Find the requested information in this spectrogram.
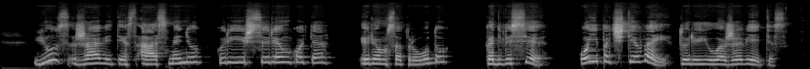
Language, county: Lithuanian, Vilnius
